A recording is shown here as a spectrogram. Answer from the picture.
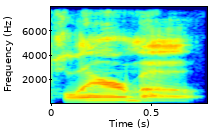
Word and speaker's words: Palermo: at sometimes yeah how do you say your last name on Palermo Palermo that's how I was gonna say it I want to [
